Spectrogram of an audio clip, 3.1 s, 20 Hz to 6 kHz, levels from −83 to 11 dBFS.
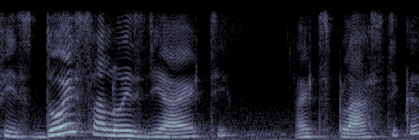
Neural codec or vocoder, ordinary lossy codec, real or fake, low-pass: none; none; real; 5.4 kHz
